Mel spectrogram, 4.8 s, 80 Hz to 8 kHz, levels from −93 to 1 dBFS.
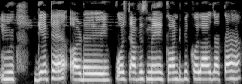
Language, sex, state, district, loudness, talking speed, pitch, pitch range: Hindi, female, Bihar, Darbhanga, -12 LUFS, 150 wpm, 245 Hz, 235-255 Hz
